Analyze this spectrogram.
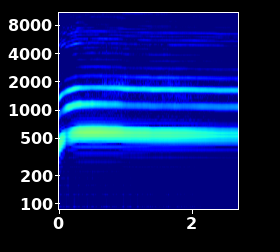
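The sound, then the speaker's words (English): A woman biologist cups her hands around her mouth and lets out one long, steady howl in imitation of a wolf on a cold Wisconsin night, rising briefly at the start and then held at an even pitch, fairly loud with no other sounds. “She raises her face, cups her hands around her mouth, and howls.”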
